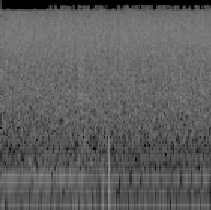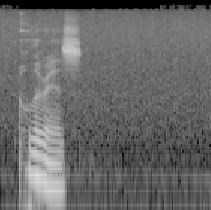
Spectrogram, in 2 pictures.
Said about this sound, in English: is the sound of the rain gently coming down.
